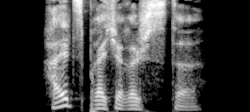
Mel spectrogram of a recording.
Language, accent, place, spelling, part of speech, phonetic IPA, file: German, Germany, Berlin, halsbrecherischste, adjective, [ˈhalsˌbʁɛçəʁɪʃstə], De-halsbrecherischste.ogg
- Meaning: inflection of halsbrecherisch: 1. strong/mixed nominative/accusative feminine singular superlative degree 2. strong nominative/accusative plural superlative degree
